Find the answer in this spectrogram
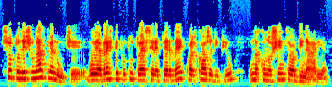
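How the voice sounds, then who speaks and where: A woman voicing a proper young gentlewoman who firmly and formally rejects a suitor, on a dull lo-fi recording. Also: mid-range voice, animated, normal speed, voice pushed up, close to an everyday voice. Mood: indignant firm. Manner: firm, crisp and formal.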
